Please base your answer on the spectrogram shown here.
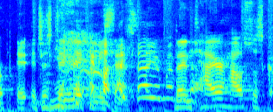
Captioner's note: laughing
